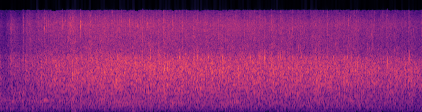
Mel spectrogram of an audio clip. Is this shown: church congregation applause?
yes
